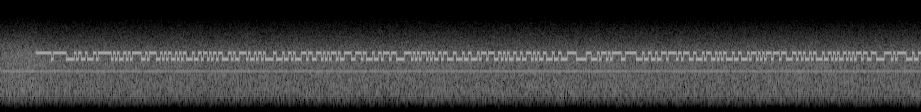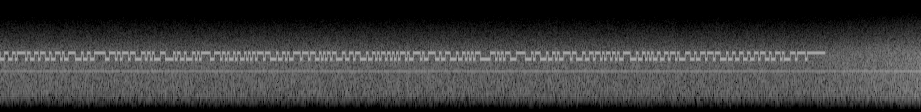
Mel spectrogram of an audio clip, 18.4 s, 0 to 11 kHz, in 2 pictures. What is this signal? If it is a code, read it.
RTTY (50 baud, 450 Hz shift), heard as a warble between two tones, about 2150 Hz centre, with radio static and a steady whistle near 1260 Hz. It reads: SXGRR JABDE ZWYBC QOYSA HUSLS MTHXV LKUHR HYQND SYWOX IKPLB VCQNZ XCDRQ BQRAP FYBBL YTYMH BAPFB SPZLQ IPLZK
